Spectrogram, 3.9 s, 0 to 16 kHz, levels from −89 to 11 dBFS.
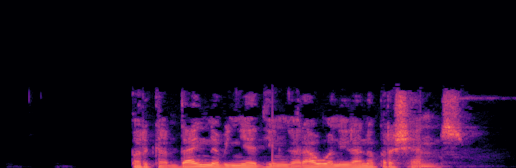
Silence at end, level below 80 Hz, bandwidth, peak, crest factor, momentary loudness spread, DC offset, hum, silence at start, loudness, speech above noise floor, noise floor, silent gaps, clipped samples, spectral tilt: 0.4 s; -54 dBFS; 7.8 kHz; -4 dBFS; 16 dB; 6 LU; under 0.1%; none; 1 s; -19 LUFS; 59 dB; -78 dBFS; none; under 0.1%; -5 dB/octave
